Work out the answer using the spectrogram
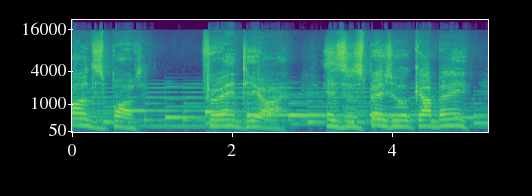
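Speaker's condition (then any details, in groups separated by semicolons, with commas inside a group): Motor neurone disease; voice fatigue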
